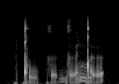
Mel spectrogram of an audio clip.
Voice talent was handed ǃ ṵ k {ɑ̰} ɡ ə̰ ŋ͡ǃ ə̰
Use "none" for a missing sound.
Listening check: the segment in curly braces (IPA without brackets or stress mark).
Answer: ə̰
